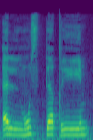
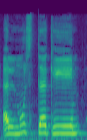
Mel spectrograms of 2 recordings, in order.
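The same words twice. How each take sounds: First: "المستقيم" slowly, with back-of-throat q; true qaf. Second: "المستقيم" slowly, with k for q; qaf as kaf. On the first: Teacher gives correct form, real qaf in "المستقيم". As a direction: keep a clear q in "المستقيم". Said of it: "القاف في أقل درجة". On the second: Teacher shows what to avoid, k in "المستقيم". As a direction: front the q of "المستقيم" into k. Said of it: "القاف كافا". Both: Shown as a demonstration.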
